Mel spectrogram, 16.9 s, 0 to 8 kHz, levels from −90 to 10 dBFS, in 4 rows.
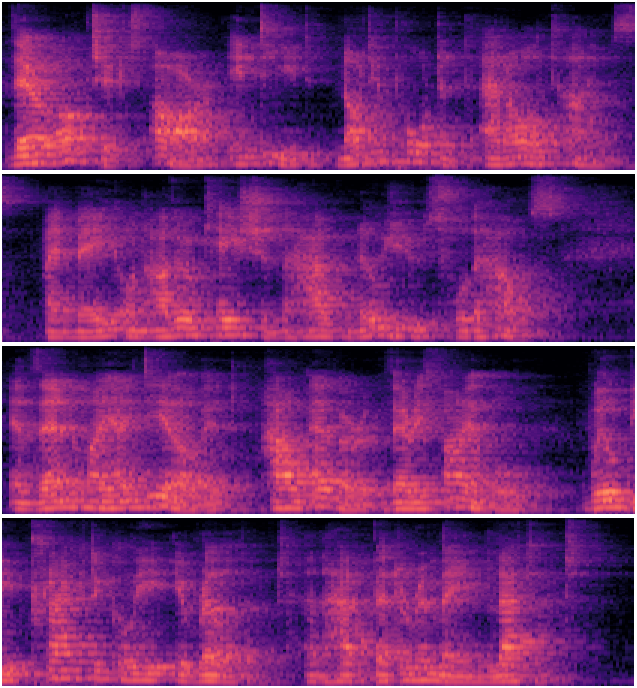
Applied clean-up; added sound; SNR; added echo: none; none; none; reverberation time 0.8 s.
